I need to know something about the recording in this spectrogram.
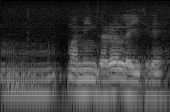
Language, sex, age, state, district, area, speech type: Manipuri, male, 18-30, Manipur, Thoubal, rural, spontaneous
